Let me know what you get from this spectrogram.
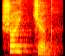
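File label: "шойччӧг", Komi, female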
